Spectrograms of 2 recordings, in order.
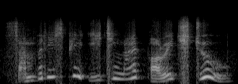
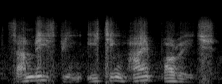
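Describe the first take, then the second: First: It is said in a high, squeaky voice. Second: It is said in a deep, booming voice.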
